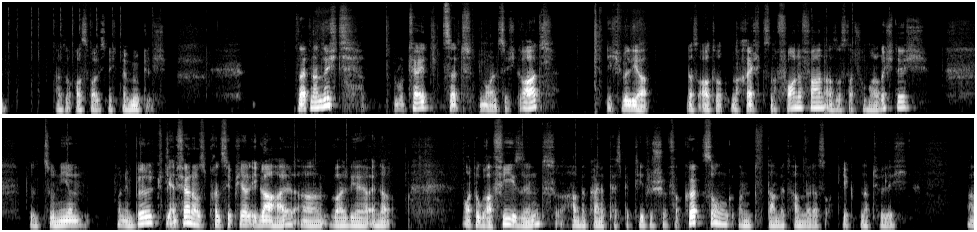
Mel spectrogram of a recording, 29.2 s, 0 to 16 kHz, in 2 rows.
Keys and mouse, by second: 0.0 click, 0.3 click, 0.7 drag, 0.9 drag, 1.2 click, 1.5 click, 2.1 click, 5.7 r, 6.3 z, 6.9 9, 7.1 0, 9.3 Return, 11.2-12.0 alt+middle drag, 12.3-12.7 alt+middle drag, 13.3-15.1 drag, 15.5-16.3 alt+middle drag, 16.6 middle click, 17.2-18.9 alt+middle drag, 19.2-19.7 middle drag, 20.7 KP_1, 22.0 middle drag, 23.1-23.4 middle drag, 26.5-29.1 drag.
